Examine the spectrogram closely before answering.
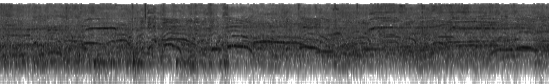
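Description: A large stadium crowd chants and sings.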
